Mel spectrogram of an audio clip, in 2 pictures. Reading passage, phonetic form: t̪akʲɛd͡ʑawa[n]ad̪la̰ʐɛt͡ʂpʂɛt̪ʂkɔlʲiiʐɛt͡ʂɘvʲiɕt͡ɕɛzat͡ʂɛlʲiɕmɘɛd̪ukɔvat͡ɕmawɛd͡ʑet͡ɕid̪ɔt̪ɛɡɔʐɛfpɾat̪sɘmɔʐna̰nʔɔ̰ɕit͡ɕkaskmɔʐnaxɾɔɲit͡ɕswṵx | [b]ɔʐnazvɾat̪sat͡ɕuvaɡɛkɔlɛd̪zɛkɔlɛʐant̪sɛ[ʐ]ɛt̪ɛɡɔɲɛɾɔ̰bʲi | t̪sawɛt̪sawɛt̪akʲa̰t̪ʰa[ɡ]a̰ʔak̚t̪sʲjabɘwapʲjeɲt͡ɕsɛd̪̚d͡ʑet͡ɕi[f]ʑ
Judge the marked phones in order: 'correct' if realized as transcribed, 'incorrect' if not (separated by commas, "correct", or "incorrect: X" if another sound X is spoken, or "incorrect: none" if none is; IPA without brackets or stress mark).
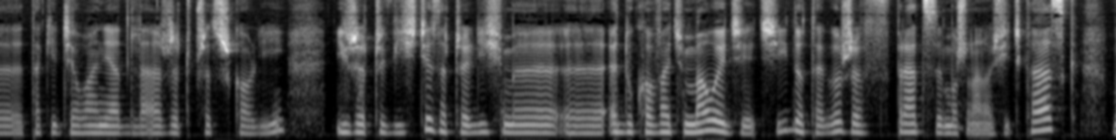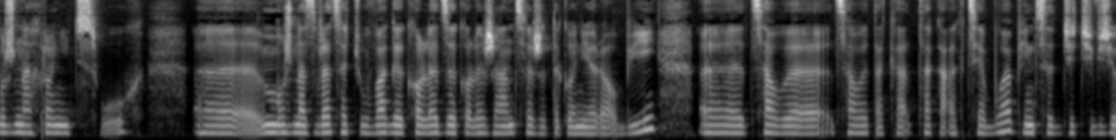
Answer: incorrect: ɲ, incorrect: m, correct, incorrect: k, incorrect: v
